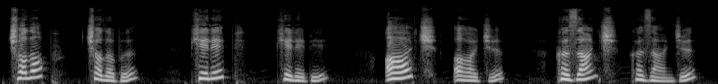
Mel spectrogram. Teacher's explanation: Birden fazla heceli kelimelerin sonunda bulunan P, Ç, T, K ünsüzleri iki ünlü arasında kalınca tonlulaşarak, yumuşayarak B, C, D yumuşak G'ye dönüşür.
